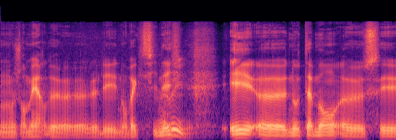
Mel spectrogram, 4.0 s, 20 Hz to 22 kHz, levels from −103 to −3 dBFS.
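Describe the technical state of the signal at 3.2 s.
At 3.2 s the speech signal is intact, with only the room's own background noise sitting about 39 dB below the speech.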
